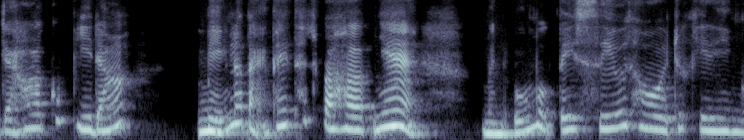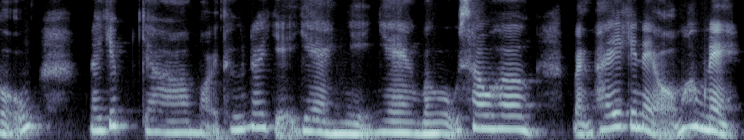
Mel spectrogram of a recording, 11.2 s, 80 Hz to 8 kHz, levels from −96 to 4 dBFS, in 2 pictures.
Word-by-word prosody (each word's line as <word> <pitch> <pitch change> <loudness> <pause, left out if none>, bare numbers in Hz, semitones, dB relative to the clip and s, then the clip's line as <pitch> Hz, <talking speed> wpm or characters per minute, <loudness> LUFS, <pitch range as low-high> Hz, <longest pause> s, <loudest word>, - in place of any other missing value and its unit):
trà 205 -2 -3
hoa 255 +4 -3
cúc 390 - -10
gì 235 -3 +2
đó, 225 +9 0 0.5
miễn 210 +2 +7
là 340 +2 +4
bạn - - -2
thấy 300 +1 +3
thích 360 +5 -11
và 255 - +4
hợp 235 -1 +3
nha. 290 +3 +6 0.4
Mình 180 -2 +4
uống 195 +6 +1
một 275 -3 0
tí 230 +2 0
xíu 245 +4 -2
thôi, 245 -4 0
trước 250 - -7
khi 240 -3 -4
đi 215 0 +2
ngủ, 210 - -2 0.4
nó 220 - -1
giúp 295 +7 0 0.2
cho 205 - -7 0.3
mọi 185 - -7
thứ 235 0 -2
nó 275 - -3
dễ 265 -1 -5
dàng, 190 -5 +1
nhẹ 170 0 +3
nhàng 185 -1 -1
và 175 - +4
ngủ 180 +1 0
sâu 250 +3 +1
hơn. 245 -1 -1 0.3
Bạn 170 0 -5
thấy 255 +6 -2
cái 280 - +1
này 235 -6 0
ổn 170 - -4
hông 275 -1 +3
nè? 215 -7 +4
235 Hz, 235 wpm, -22 LUFS, 200-260 Hz, 0.5 s, miễn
